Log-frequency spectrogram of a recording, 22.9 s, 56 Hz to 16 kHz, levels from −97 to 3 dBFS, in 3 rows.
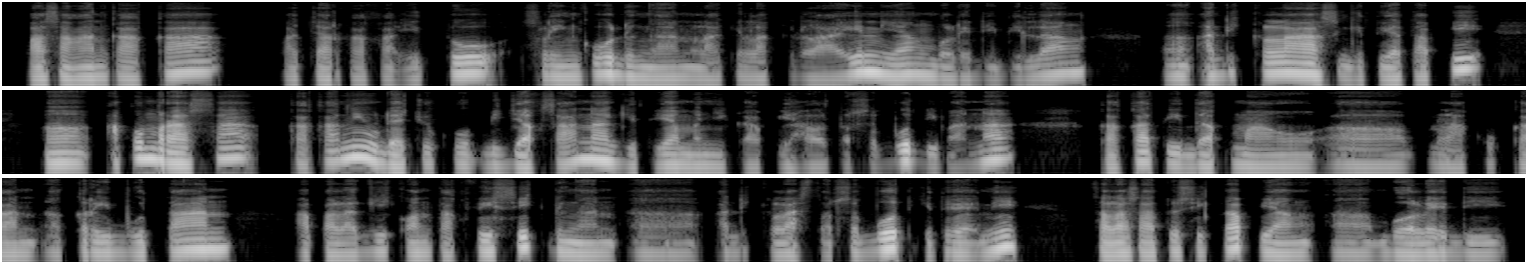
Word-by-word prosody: pasangan 100 Hz, 0 st, 0 dB
Kakak, 135 Hz, -, -1 dB, 0.3 s
pacar 95 Hz, -1 st, -7 dB
Kakak 100 Hz, 0 st, -11 dB
itu 130 Hz, +8 st, +2 dB, 0.2 s
selingkuh 110 Hz, +3 st, 0 dB
dengan 100 Hz, -1 st, -3 dB
laki-laki 100 Hz, +2 st, -10 dB
lain 105 Hz, +10 st, +3 dB
yang 125 Hz, 0 st, +2 dB
boleh 100 Hz, -3 st, -7 dB
dibilang, 105 Hz, +7 st, -4 dB, 0.5 s
eee, 115 Hz, 0 st, -2 dB
adik 120 Hz, +3 st, -4 dB
kelas 135 Hz, -4 st, +5 dB
gitu 100 Hz, -1 st, -12 dB
ya 100 Hz, -, -2 dB
tapi, 110 Hz, -, +2 dB, 0.5 s
eee, 120 Hz, 0 st, +4 dB, 0.2 s
aku -, -, +1 dB
merasa 165 Hz, +4 st, +6 dB, 0.2 s
Kakak, 135 Hz, -, -4 dB
nih 180 Hz, 0 st, +10 dB
udah 110 Hz, -4 st, +3 dB
cukup 110 Hz, -1 st, -8 dB
bijaksana 110 Hz, +8 st, +3 dB
gitu 105 Hz, -, -11 dB
ya 110 Hz, 0 st, 0 dB
menyikapi 100 Hz, -1 st, -8 dB
hal 100 Hz, -1 st, -9 dB
tersebut 115 Hz, +8 st, 0 dB
di 110 Hz, -, -8 dB
mana, 120 Hz, +11 st, 0 dB, 0.5 s
Kakak, 125 Hz, +7 st, 0 dB
tidak 105 Hz, -3 st, -1 dB
mau, 100 Hz, -1 st, -4 dB
eee, 100 Hz, -1 st, -7 dB, 0.2 s
melakukan, 105 Hz, +1 st, -6 dB
eee, 105 Hz, -1 st, -13 dB
keributan, 110 Hz, +5 st, +2 dB, 0.3 s
apalagi 100 Hz, +4 st, -4 dB
kontak 105 Hz, -1 st, -5 dB
fisik 125 Hz, +6 st, +2 dB
dengan, 105 Hz, -2 st, -1 dB
eee, 100 Hz, -1 st, -11 dB, 0.2 s
adik 105 Hz, +2 st, -17 dB
kelas 100 Hz, -3 st, -3 dB
tersebut 110 Hz, +7 st, +4 dB
gitu 115 Hz, -, -11 dB
ya 105 Hz, -, -8 dB
ini, 155 Hz, +7 st, +6 dB, 0.4 s
salah 105 Hz, 0 st, +5 dB
satu 105 Hz, +2 st, -2 dB
sikap 115 Hz, +6 st, +1 dB
yang, 105 Hz, -2 st, 0 dB, 0.2 s
eee, 105 Hz, -1 st, -7 dB
boleh 105 Hz, 0 st, -1 dB
di, 105 Hz, 0 st, -7 dB
105 Hz, 150 wpm, -31 LUFS, 100-120 Hz, 0.5 s, nih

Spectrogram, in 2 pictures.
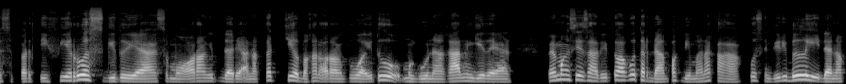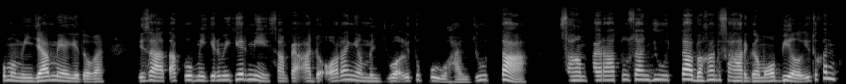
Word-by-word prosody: seperti 145 Hz, +1 st, -7 dB
virus 185 Hz, +6 st, +3 dB
gitu 150 Hz, 0 st, -1 dB
ya 135 Hz, -1 st, +3 dB
semua 135 Hz, -2 st, -1 dB
orang 150 Hz, +1 st, 0 dB
itu 150 Hz, -, -21 dB
dari 130 Hz, -1 st, +3 dB
anak 125 Hz, 0 st, -2 dB
kecil 190 Hz, -1 st, -1 dB
bahkan 160 Hz, +5 st, -2 dB
orang 135 Hz, -1 st, +2 dB
tua 140 Hz, -1 st, 0 dB
itu 195 Hz, +8 st, +2 dB
menggunakan 140 Hz, +2 st, +1 dB
gitu 145 Hz, -1 st, 0 dB
ya, 125 Hz, 0 st, -2 dB, 0.3 s
memang 215 Hz, +6 st, +1 dB
sih 215 Hz, -2 st, 0 dB
saat 165 Hz, -4 st, 0 dB
itu 155 Hz, +5 st, -5 dB
aku 205 Hz, +2 st, +3 dB
terdampak 130 Hz, -8 st, 0 dB
di -, -, -7 dB
mana 135 Hz, +7 st, -4 dB
Kakakku 145 Hz, +5 st, -5 dB
sendiri 145 Hz, +5 st, -5 dB
beli 200 Hz, -7 st, +6 dB
dan 135 Hz, -1 st, +3 dB
aku 195 Hz, +8 st, -6 dB
meminjamnya 170 Hz, +4 st, +2 dB
gitu 140 Hz, -2 st, -1 dB
kan, 135 Hz, +1 st, -3 dB, 0.3 s
di 170 Hz, -, -4 dB
saat 175 Hz, -4 st, +2 dB
aku 205 Hz, +3 st, 0 dB
mikir-mikir 205 Hz, +4 st, -2 dB
nih 175 Hz, -10 st, -4 dB
sampai 150 Hz, -2 st, -3 dB
ada 155 Hz, 0 st, -3 dB
orang 215 Hz, +1 st, -1 dB
yang 165 Hz, -5 st, -4 dB
menjual 145 Hz, +2 st, -2 dB
itu 215 Hz, -, -11 dB
puluhan 125 Hz, -7 st, -5 dB
juta, 210 Hz, +3 st, +2 dB, 0.3 s
sampai 195 Hz, 0 st, -3 dB, 0.2 s
ratusan 220 Hz, 0 st, -3 dB
juta 220 Hz, +1 st, +2 dB
bahkan 210 Hz, +4 st, 0 dB
seharga 170 Hz, -5 st, -1 dB
mobil 165 Hz, -2 st, +1 dB
itu -, -, -7 dB
kan, 285 Hz, -2 st, 0 dB
160 Hz, 190 wpm, -22 LUFS, 140-195 Hz, 0.3 s, beli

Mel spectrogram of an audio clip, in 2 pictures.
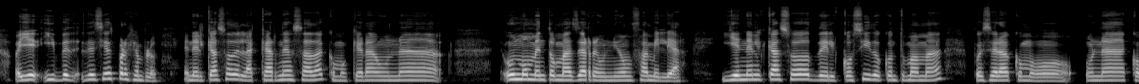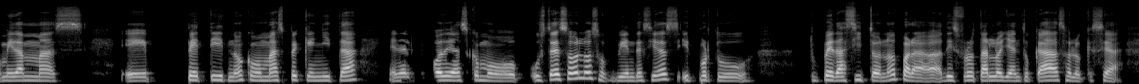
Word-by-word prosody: Oye, 215 Hz, +4 st, +5 dB
y 225 Hz, +1 st, -2 dB
de 220 Hz, 0 st, +1 dB
decías, 225 Hz, +5 st, +1 dB
por 260 Hz, -, +4 dB
ejemplo, 200 Hz, -8 st, -3 dB, 0.2 s
en -, -, -5 dB
el 195 Hz, -1 st, -1 dB
caso 215 Hz, +4 st, +1 dB
de 230 Hz, -, +4 dB
la 185 Hz, -2 st, 0 dB
carne 200 Hz, +1 st, +1 dB
asada, 210 Hz, +2 st, +1 dB
como 180 Hz, -2 st, -7 dB
que 190 Hz, -, -4 dB
era 195 Hz, 0 st, +1 dB
una 195 Hz, -1 st, -1 dB, 0.6 s
un 235 Hz, +1 st, +6 dB
momento 220 Hz, -2 st, +3 dB
más 200 Hz, -1 st, +4 dB
de 210 Hz, -, +6 dB
reunión 190 Hz, -1 st, -2 dB
familiar. 180 Hz, -4 st, -1 dB, 0.3 s
Y 200 Hz, +3 st, 0 dB
en 215 Hz, -, +4 dB
el 225 Hz, 0 st, 0 dB
caso 230 Hz, 0 st, +4 dB
del 200 Hz, -2 st, -1 dB
cocido 205 Hz, +2 st, -1 dB
con 205 Hz, -1 st, -4 dB
tu 200 Hz, -, -9 dB
mamá, 195 Hz, +4 st, 0 dB, 0.3 s
pues 195 Hz, -, -3 dB
era 195 Hz, 0 st, +4 dB
como 170 Hz, -1 st, -4 dB
una 195 Hz, +1 st, 0 dB
comida 185 Hz, -1 st, 0 dB
más, 180 Hz, -, -3 dB, 0.4 s
eh, 170 Hz, +1 st, -2 dB, 0.3 s
petite, 200 Hz, 0 st, 0 dB
¿no?, 175 Hz, +4 st, -1 dB
como 190 Hz, -3 st, -1 dB
más 185 Hz, +1 st, +1 dB
pequeñita, 190 Hz, +1 st, 0 dB, 0.3 s
en 175 Hz, -, -3 dB
el 180 Hz, -, 0 dB
que 175 Hz, -, -31 dB
podías 190 Hz, -1 st, +3 dB
como 165 Hz, -6 st, -3 dB
ustedes 225 Hz, +4 st, +4 dB
solos, 280 Hz, -1 st, +3 dB
o 185 Hz, -, -6 dB
bien 175 Hz, 0 st, -3 dB
decías 205 Hz, +7 st, -1 dB
ir 190 Hz, -, -6 dB
por 200 Hz, +1 st, -1 dB
tu 165 Hz, -1 st, -6 dB, 0.5 s
tu 180 Hz, -3 st, -16 dB
pedacito, 180 Hz, -1 st, +2 dB
¿no?, 225 Hz, +8 st, -2 dB
para 170 Hz, -4 st, +2 dB
disfrutarlo 185 Hz, 0 st, +1 dB
ya 180 Hz, -1 st, 0 dB
en 170 Hz, -, -5 dB
tu 175 Hz, 0 st, -10 dB
casa, 190 Hz, +2 st, +3 dB
o -, -, -6 dB
lo 160 Hz, -, -5 dB
que -, -, -16 dB
sea. -, -, -4 dB
195 Hz, 185 wpm, -21 LUFS, 180-210 Hz, 0.6 s, un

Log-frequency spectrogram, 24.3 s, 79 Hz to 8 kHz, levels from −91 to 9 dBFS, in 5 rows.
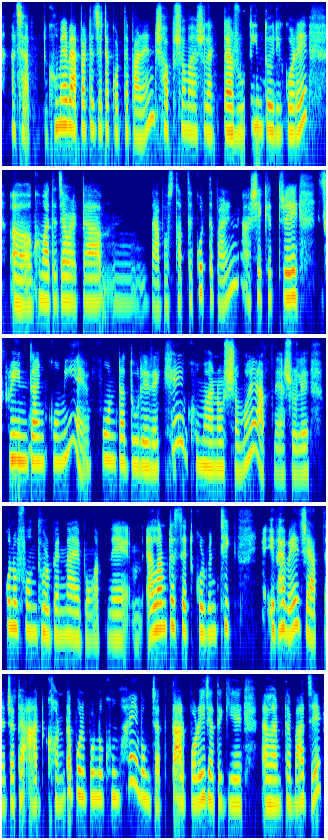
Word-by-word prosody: আচ্ছা, -, -, +1 dB, 0.4 s
ঘুমের 255 Hz, +1 st, +4 dB
ব্যাপারটা 230 Hz, -1 st, +6 dB
যেটা 215 Hz, -1 st, 0 dB
করতে 205 Hz, 0 st, -5 dB
পারেন, 185 Hz, +6 st, +2 dB, 0.2 s
সবসময় 220 Hz, -1 st, 0 dB
আসলে 210 Hz, 0 st, +1 dB
একটা 215 Hz, +2 st, +3 dB
রুটিন 230 Hz, +4 st, -6 dB
তৈরি 210 Hz, -2 st, +2 dB
করে, 205 Hz, +4 st, +4 dB, 0.5 s
আ -, -, +8 dB, 0.3 s
ঘুমাতে 200 Hz, -1 st, +1 dB
যাওয়ার 200 Hz, 0 st, +3 dB
একটা 195 Hz, 0 st, -5 dB, 0.4 s
উম 190 Hz, 0 st, -21 dB, 0.3 s
ব্যবস্থা 175 Hz, +2 st, -5 dB
আপনি -, -, -13 dB
করতে 260 Hz, -1 st, 0 dB
পারেন। 185 Hz, +10 st, -5 dB, 0.2 s
আর -, -, -7 dB
সেক্ষেত্রে 225 Hz, 0 st, -1 dB, 0.5 s
স্ক্রিন 265 Hz, -1 st, +2 dB
টাইম 250 Hz, 0 st, +6 dB, 0.2 s
কমিয়ে, 285 Hz, -, -3 dB, 0.3 s
ফোনটা 255 Hz, -2 st, -1 dB
দূরে 225 Hz, -1 st, -1 dB
রেখে, 215 Hz, -, -5 dB, 0.2 s
ঘুমানোর 215 Hz, -3 st, -3 dB
সময় 225 Hz, -, -2 dB
আপনি 190 Hz, -, -19 dB
আসলে 180 Hz, 0 st, 0 dB, 0.4 s
কোনো 275 Hz, -1 st, +2 dB
ফোন 245 Hz, -2 st, -3 dB
ধরবেন 215 Hz, -2 st, -2 dB
না 215 Hz, -, +1 dB
এবং 190 Hz, 0 st, -9 dB
আপনি 195 Hz, -1 st, -10 dB, 0.3 s
ম -, -, -18 dB, 0.2 s
অ্যালার্মটা 260 Hz, +5 st, +7 dB
সেট 245 Hz, -3 st, 0 dB
করবেন 230 Hz, -2 st, -2 dB
ঠিক 275 Hz, -3 st, -2 dB, 0.6 s
এভাবে 250 Hz, -1 st, +4 dB, 0.2 s
যে, 230 Hz, -, +2 dB
আপনার 205 Hz, +1 st, -10 dB
যাতে 210 Hz, -, -1 dB, 0.2 s
৮ -, -, +1 dB, 0.2 s
ঘণ্টা 220 Hz, +1 st, -3 dB
পরিপূর্ণ 250 Hz, -2 st, 0 dB
ঘুম 250 Hz, -1 st, -6 dB
হয় 390 Hz, +1 st, +2 dB
এবং 255 Hz, -, -1 dB
যাতে -, -, -4 dB
তারপরেই 220 Hz, +2 st, +5 dB
যাতে 220 Hz, -1 st, -2 dB
গিয়ে 210 Hz, -1 st, -4 dB, 0.4 s
এলার্মটা 205 Hz, +1 st, 0 dB
বাজে, 230 Hz, +3 st, +2 dB
220 Hz, 150 wpm, -24 LUFS, 205-250 Hz, 0.6 s, আ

